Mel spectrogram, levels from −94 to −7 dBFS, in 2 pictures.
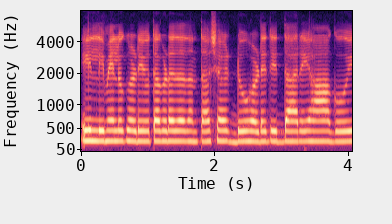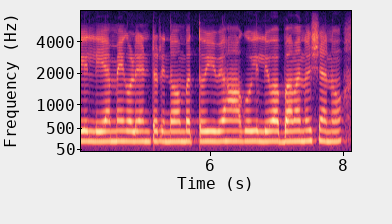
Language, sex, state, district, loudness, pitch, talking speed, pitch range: Kannada, female, Karnataka, Bidar, -15 LUFS, 220 Hz, 120 wpm, 215-220 Hz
